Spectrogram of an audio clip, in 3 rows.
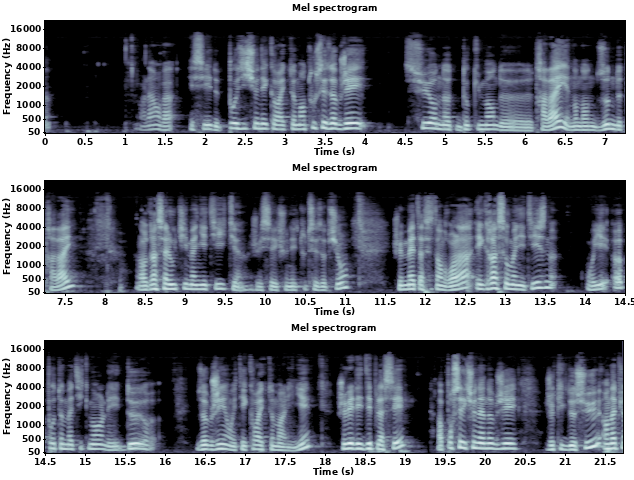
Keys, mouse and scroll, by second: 1.4 click, 2.0 click, 4.1 click, 6.0 middle click, 8.7 click, 9.2 click, 9.6 click, 9.9 click, 10.3 click, 12.7-14.1 drag, 18.8 shift+click, 19.1 ctrl+shift+click, 19.2 ctrl+z.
